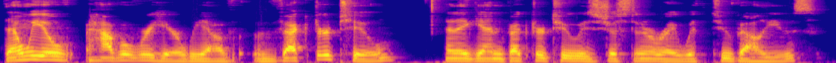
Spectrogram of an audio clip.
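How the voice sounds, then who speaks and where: A man's voice: medium pitch, a little fast. A man hosting a screen-recorded coding tutorial, talking casually through each step, his voice a little worn. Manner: casual, relaxed walkthrough with fillers and pleased exclamations. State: slightly losing his voice. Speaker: tutorial host.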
